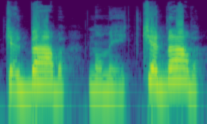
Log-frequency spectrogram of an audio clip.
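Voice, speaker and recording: A woman's voice: high voice, animated, unhurried, a little mellow. A woman voicing a rude, mocking little girl who grumbles and taunts. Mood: grumpy.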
